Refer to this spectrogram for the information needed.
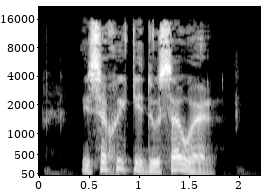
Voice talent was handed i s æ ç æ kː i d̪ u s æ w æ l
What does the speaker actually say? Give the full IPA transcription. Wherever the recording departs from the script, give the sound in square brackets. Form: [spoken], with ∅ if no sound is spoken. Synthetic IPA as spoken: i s æ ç [i] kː i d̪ u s æ w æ l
